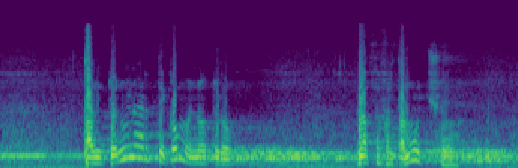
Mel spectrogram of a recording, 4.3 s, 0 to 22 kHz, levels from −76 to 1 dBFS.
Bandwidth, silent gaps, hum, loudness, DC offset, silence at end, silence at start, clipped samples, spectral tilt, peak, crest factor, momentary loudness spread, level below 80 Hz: 12 kHz; none; none; -19 LUFS; 0.5%; 0 s; 0 s; under 0.1%; -7 dB/octave; -6 dBFS; 12 dB; 6 LU; -42 dBFS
